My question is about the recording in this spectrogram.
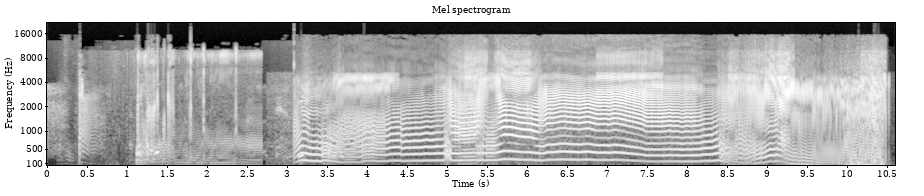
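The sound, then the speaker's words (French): Sputtering, rattling bursts give way to one long, loud, buzzing fart with a wavering low pitch, sustained for several seconds before trailing off. “Mon moteur pétait à peu près comme ça.”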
